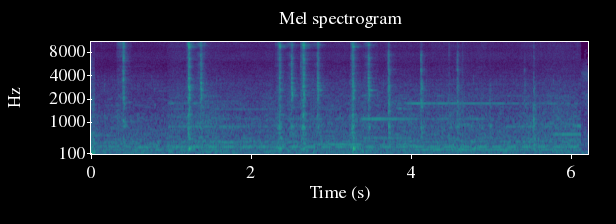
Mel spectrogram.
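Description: Quiet room tone with a faint steady hum and about a dozen light, irregular clicks and taps, most of them bunched between one and four seconds in.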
